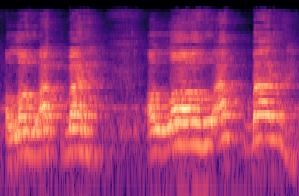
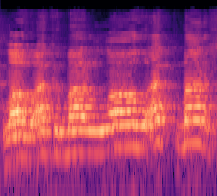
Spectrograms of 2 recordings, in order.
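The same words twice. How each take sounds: First: A breath is taken between the two phrases. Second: Both phrases run together in a single breath. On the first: The speaker calls it wrong. "Contoh dua nafas gimana? ... Itu dua nafas" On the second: The speaker calls it right. "Satu nafas. ... satu nafas"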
